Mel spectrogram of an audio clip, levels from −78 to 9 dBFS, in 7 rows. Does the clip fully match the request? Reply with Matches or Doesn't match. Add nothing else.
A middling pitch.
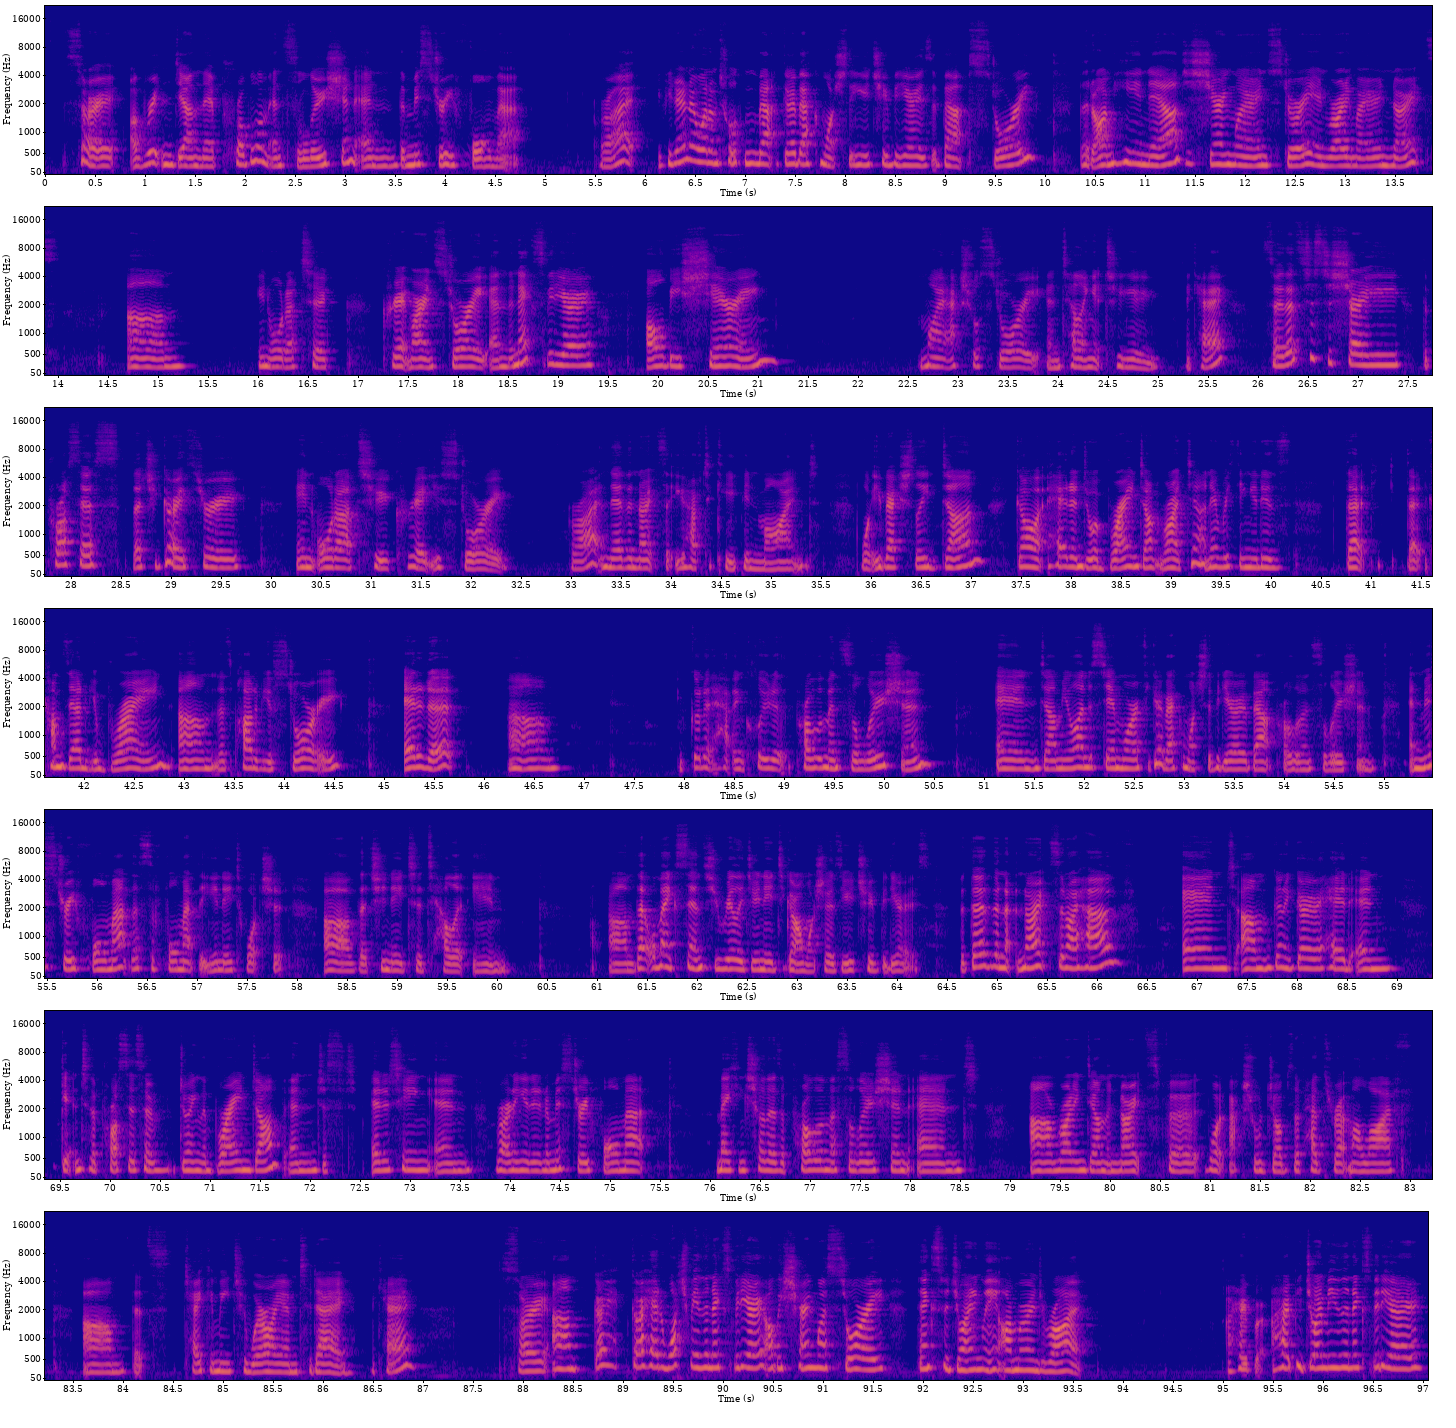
Doesn't match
